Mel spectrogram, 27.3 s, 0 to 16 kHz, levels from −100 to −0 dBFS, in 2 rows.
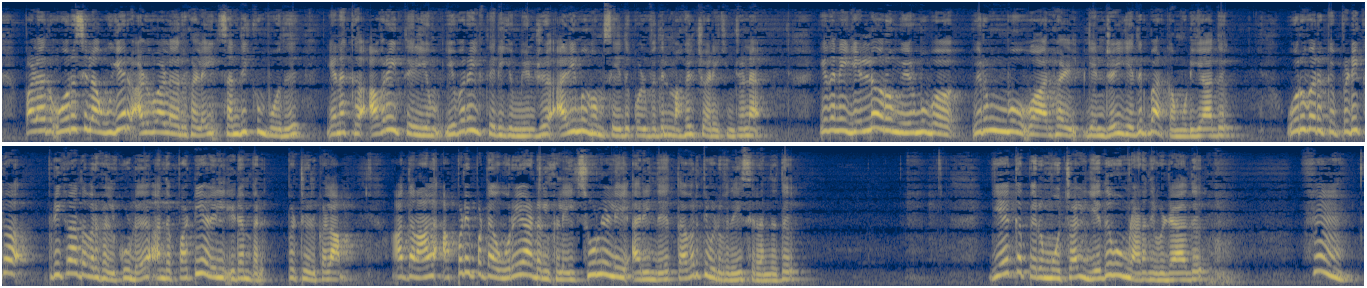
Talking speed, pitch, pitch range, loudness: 80 wpm, 225 Hz, 185-285 Hz, -25 LUFS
